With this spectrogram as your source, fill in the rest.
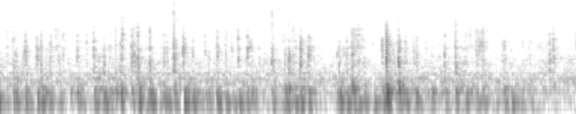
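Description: Two hands type steadily on a black ergonomic plastic keyboard with a hollow plastic body resting on a wooden desk, fingertips tapping the keys throughout. The result is a continuous stream of quick, soft clicks and muffled low thuds, each dying away almost instantly, with little high-end brightness.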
